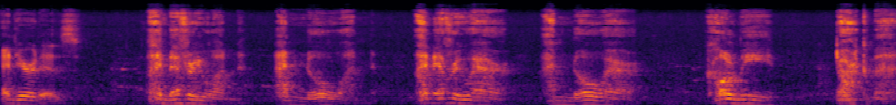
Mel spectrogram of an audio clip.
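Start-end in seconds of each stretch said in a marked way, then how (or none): 1.5-9.0 slow, drawn-out, crazy character voice. Ending an episode with an out-of-context quote: Liam Neeson impression. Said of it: "That's my crazy Liam Neeson impression".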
